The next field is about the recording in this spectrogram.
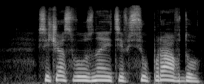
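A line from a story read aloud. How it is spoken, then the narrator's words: Vengeful, through teeth. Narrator (Russian): мстительно процедил Бурляев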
